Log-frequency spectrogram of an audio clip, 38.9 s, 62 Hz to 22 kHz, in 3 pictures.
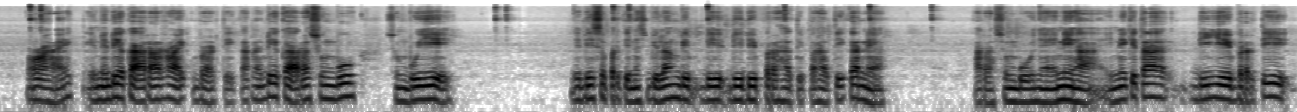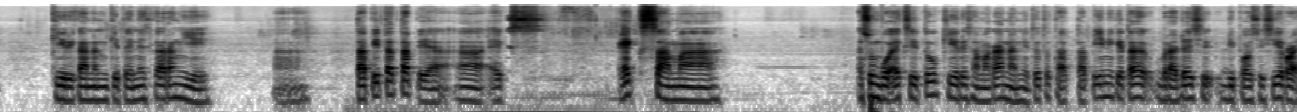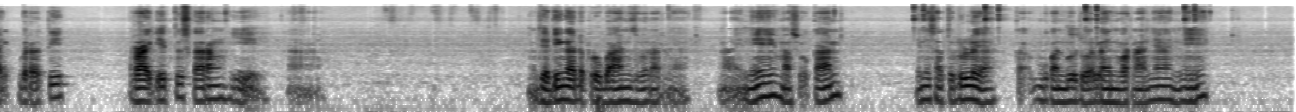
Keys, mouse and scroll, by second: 2.0-2.5 scroll up 1, 5.0 z, 6.8-7.8 drag, 9.4 shift+click, 33.3 scroll up 5, 35.7 click, 36.4 click, 37.4-38.9 drag.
